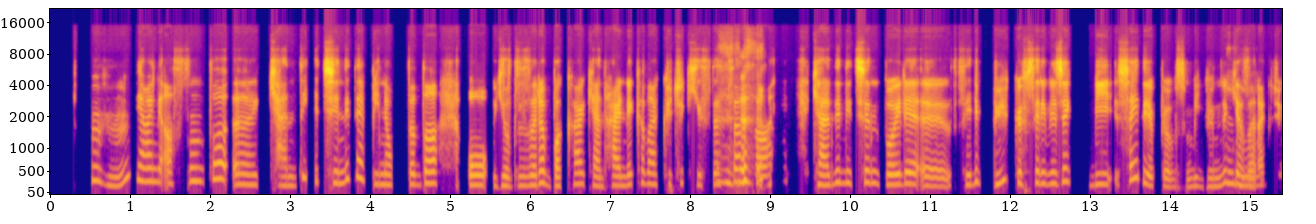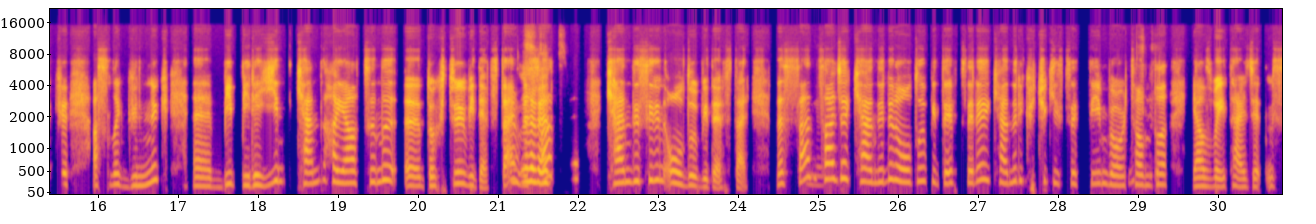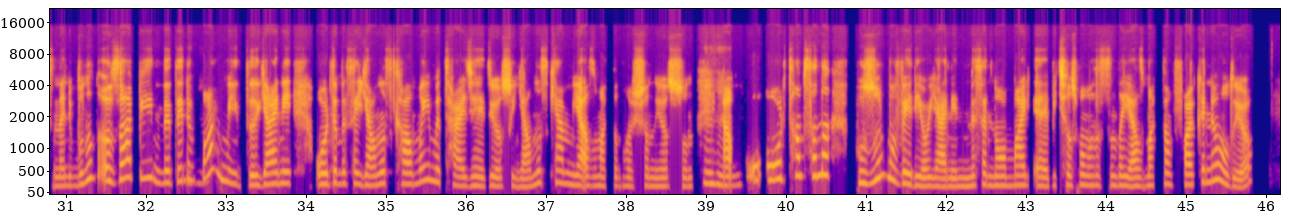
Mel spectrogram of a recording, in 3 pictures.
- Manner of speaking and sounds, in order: tapping; chuckle; chuckle
- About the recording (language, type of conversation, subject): Turkish, podcast, Yıldızlı bir gece seni nasıl hissettirir?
